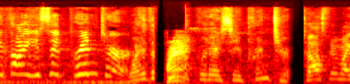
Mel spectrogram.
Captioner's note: quack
